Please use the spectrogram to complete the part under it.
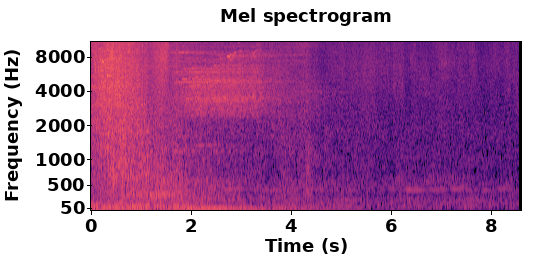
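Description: A triumphant victory fanfare plays and slowly fades.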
